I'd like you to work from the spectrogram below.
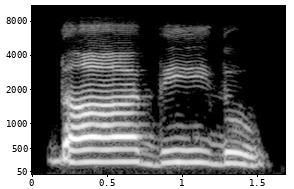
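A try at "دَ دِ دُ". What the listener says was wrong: Jangan sebut da, di, du. Bahasa Melayu di kita dia kena lelangit. Saya tak nak dia kena lelangit. Anda jatuhkan sikit, kasih kena gusi gigi atas.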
